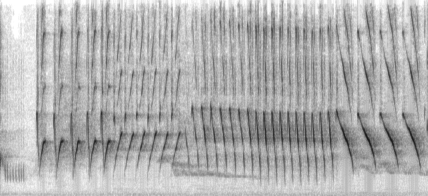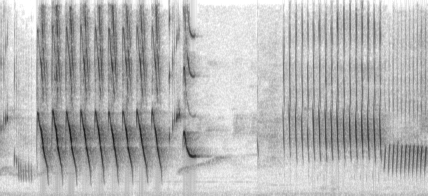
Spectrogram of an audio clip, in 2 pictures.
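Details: Female canary singing a ngeriwik lure for young canaries. Long varied phrases of rapid trills and slurred notes run continuously, then after a short silence a fast, high-pitched rattle.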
